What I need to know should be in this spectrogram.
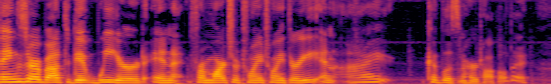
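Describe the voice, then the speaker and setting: A woman with a Kentucky accent at a moderate pace. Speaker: podcast host. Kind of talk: casual chat.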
